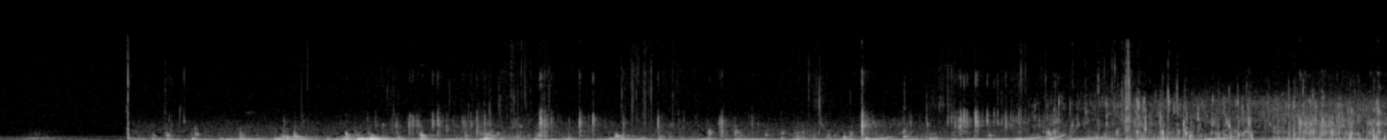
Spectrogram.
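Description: Bubbles gurgle and pop in water.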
